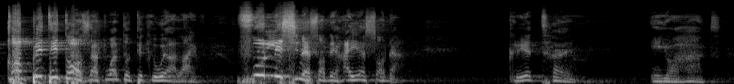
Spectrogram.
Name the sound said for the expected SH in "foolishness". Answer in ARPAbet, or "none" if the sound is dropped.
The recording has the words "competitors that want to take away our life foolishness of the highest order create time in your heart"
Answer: SH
